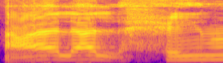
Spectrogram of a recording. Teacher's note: सा को नरमी के साथ पढ़ेंगे, सीटी की आवाज़ और सख्ती यहाँ पे नहीं करनी। हिंसिल इख्फा लाजमी करना है, बाद लोग जल्दी में हिंसिल पढ़ देते हैं, हिंसिल पढ़ेंगे तो गुन्ना रह जाएगा, तो ये गलती है तजवीदी। · इख्फा का कायदा करना है, यानी गुन्ना करके पढ़ेंगे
